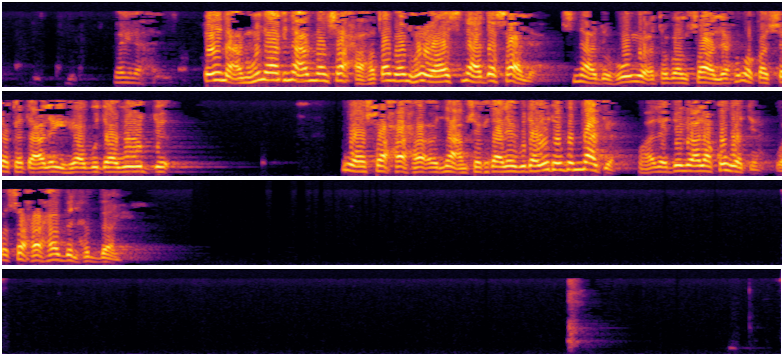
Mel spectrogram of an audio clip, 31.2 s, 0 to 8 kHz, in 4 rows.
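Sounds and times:
speech: 0:01.1 - 0:09.6, 0:11.2 - 0:16.9
person sneezing: 0:29.1 - 0:29.4.

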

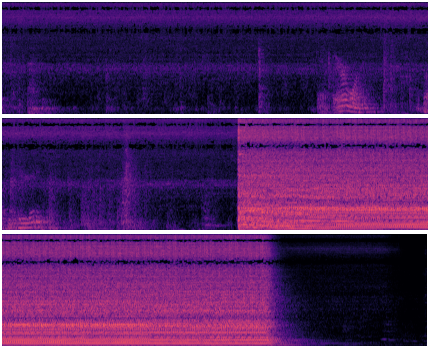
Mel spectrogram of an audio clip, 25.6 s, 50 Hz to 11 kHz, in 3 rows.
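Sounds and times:
rock drill running without touching the rock: 0:13.2 - 0:22.9.

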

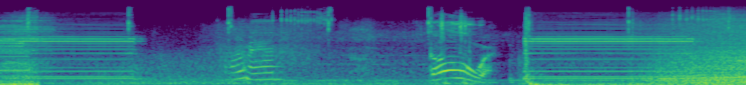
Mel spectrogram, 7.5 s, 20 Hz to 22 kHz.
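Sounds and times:
car horn blaring: 0:00.1 - 0:01.5, 0:05.1 - 0:07.3
speech: 0:04.7 - 0:05.2.

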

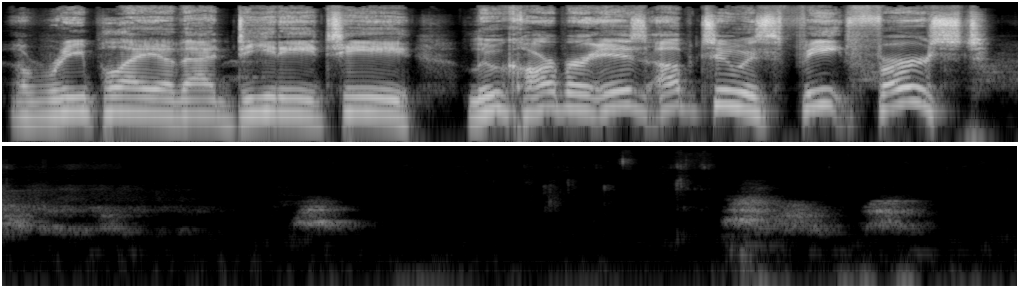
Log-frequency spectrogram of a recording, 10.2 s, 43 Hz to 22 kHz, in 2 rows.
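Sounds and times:
speech: 0:00.0 - 0:05.0
dog barking faintly: 0:04.9 - 0:05.9, 0:06.5 - 0:07.0, 0:08.6 - 0:09.9.

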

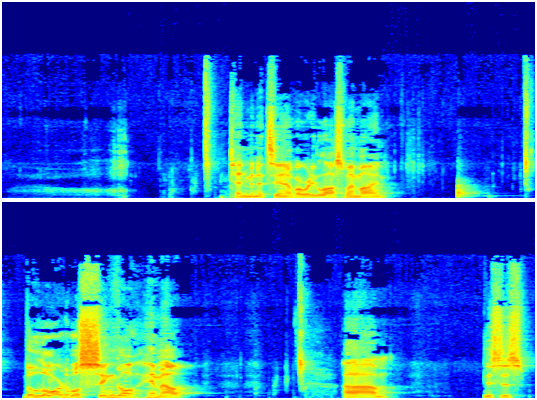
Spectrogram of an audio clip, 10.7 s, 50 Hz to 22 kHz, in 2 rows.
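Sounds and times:
person sipping a drink: 0:00.0 - 0:02.3, 0:07.5 - 0:08.7
soft mouth and slurping noise: 0:00.2 - 0:02.3, 0:07.6 - 0:08.6
gulp: 0:00.7 - 0:02.3, 0:07.7 - 0:08.7
speech: 0:02.3 - 0:04.0, 0:05.6 - 0:07.2, 0:08.7 - 0:09.3, 0:10.1 - 0:10.6.

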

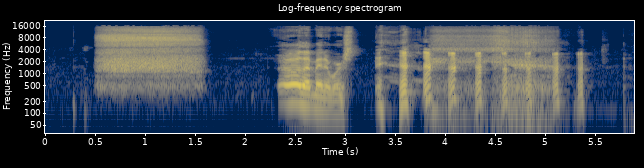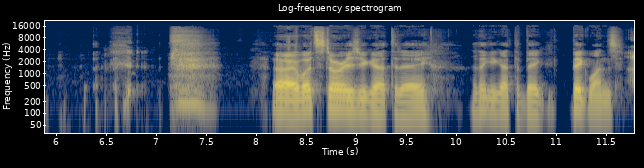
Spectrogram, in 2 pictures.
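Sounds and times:
single deep loud breath: 0:00.5 - 0:01.7, 0:03.9 - 0:05.1, 0:06.6 - 0:08.2
speech: 0:02.3 - 0:05.5, 0:06.4 - 0:07.6, 0:08.2 - 0:11.7
laughter: 0:03.3 - 0:05.4.

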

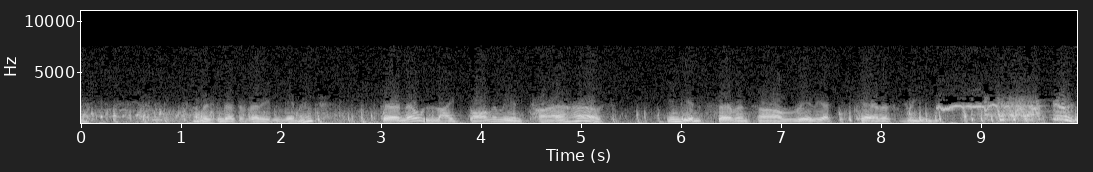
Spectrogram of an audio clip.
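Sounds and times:
wild horse whinnying: 0:00.0 - 0:01.2, 0:08.4 - 0:09.9
speech: 0:01.1 - 0:08.7.

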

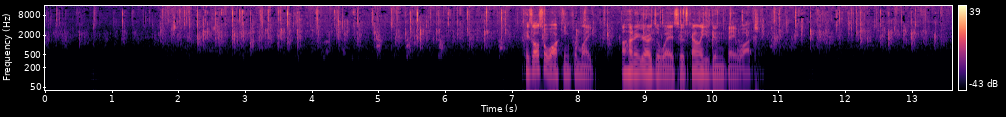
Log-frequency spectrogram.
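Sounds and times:
sparse weak clapping from an audience: 0:00.0 - 0:13.5
speech: 0:07.2 - 0:10.8.

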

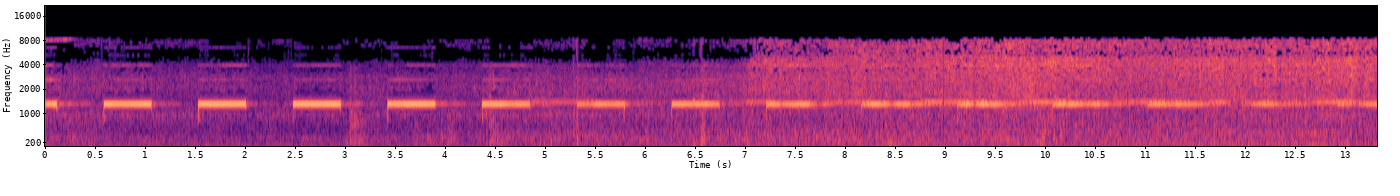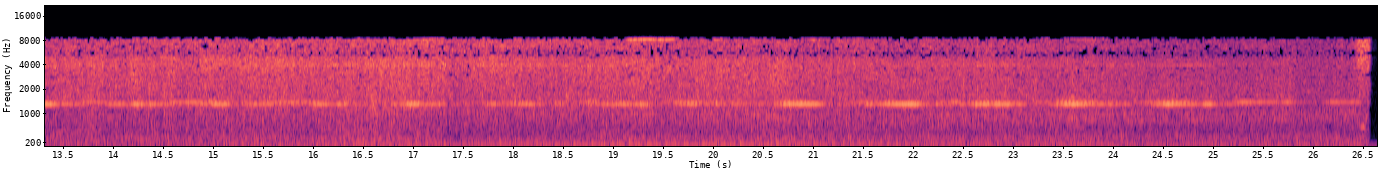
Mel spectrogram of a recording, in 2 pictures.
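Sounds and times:
garbage truck reversing beeps: 0:00.0 - 0:26.6
garbage truck heavy engine rumble: 0:01.3 - 0:26.6
garbage truck hissing mechanical noise: 0:03.9 - 0:26.6.

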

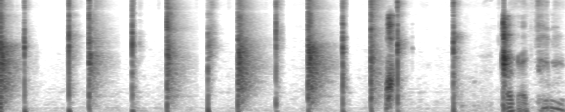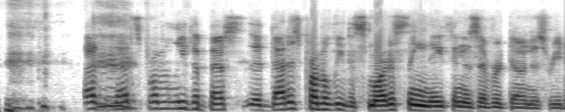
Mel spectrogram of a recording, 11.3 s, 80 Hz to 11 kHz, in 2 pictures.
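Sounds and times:
slow hand claps: 0:00.0 - 0:04.7
laughter: 0:05.0 - 0:07.1
speech: 0:05.1 - 0:11.2.

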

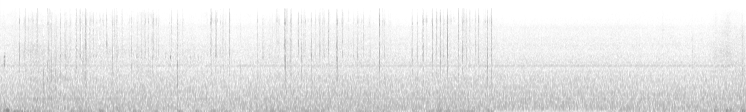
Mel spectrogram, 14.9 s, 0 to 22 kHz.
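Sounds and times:
rapid keyboard typing in a late-night coffee bar: 0:00.0 - 0:09.9
low hum of room noise in a late-night coffee bar: 0:00.0 - 0:14.9.

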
